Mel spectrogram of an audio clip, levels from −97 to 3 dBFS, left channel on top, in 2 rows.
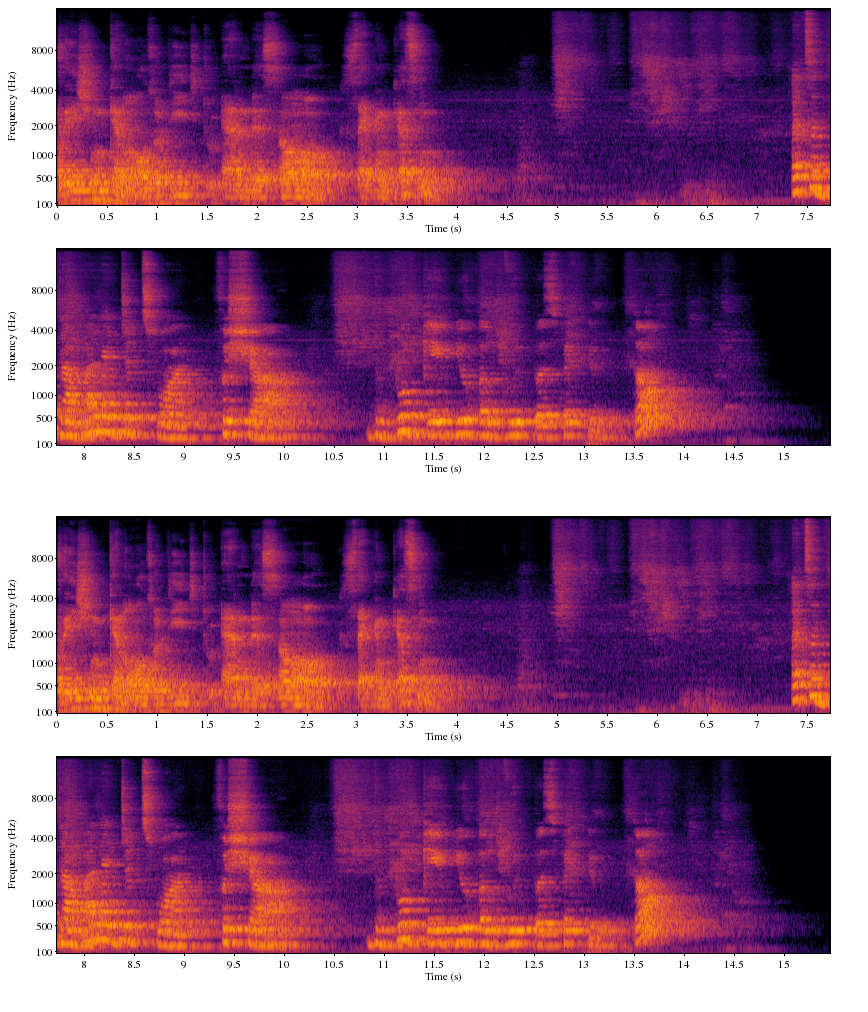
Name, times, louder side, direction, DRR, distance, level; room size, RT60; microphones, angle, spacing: voice 1, 0.0-2.6 2.9-3.8, equal, 75° right, -3 dB, 0.8 m, -23 dB
voice 2, 5.8-6.6 7.3-9.1 9.3-10.1 10.5-13.8, equal, 10° right, -4 dB, 0.3 m, -23 dB
4.2 x 2.2 x 2.3 m, 1.3 s
head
